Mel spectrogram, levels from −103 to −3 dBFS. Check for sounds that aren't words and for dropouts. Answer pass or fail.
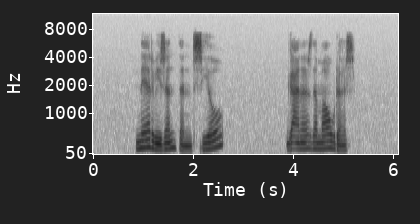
pass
